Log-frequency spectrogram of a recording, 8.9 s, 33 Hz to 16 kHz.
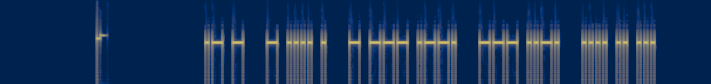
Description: Morse code, heard as a keyed tone, about 28 wpm, 700 Hz. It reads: AT THE TOP OF HIS
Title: Sets of 5 Words Encore 28wpm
